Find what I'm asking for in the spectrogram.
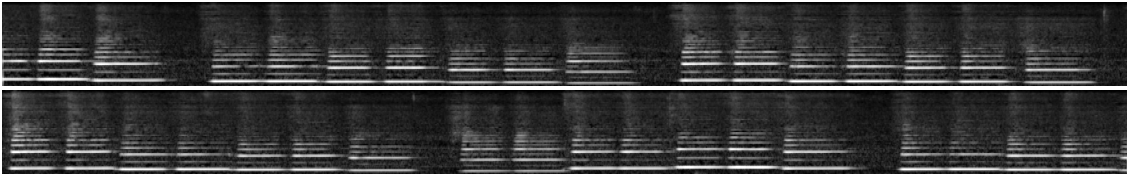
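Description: A clarinet plays Twinkle Twinkle Little Star alone, slow and simple, clear sustained notes in short phrases separated by brief pauses.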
